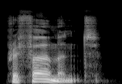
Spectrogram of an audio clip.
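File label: "preferment", English, British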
